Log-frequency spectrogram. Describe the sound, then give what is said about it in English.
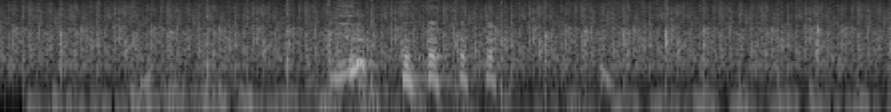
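Dense, steady applause from a crowd fills the whole stretch, with a few voices briefly calling out over the clapping midway through, then the whole audience stops at once and the applause cuts off abruptly. “I love the way that applause just cuts.”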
